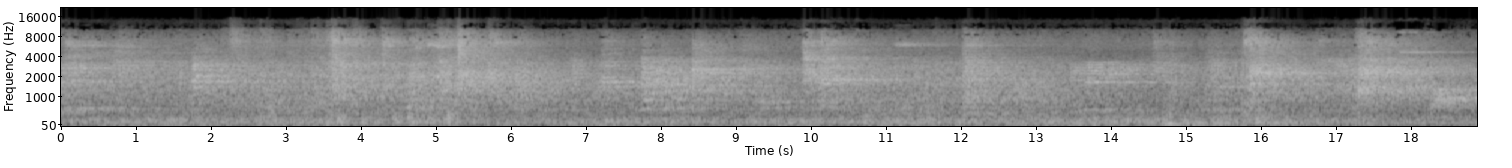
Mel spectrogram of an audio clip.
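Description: Ball hockey game sounds in a large, echoing indoor rink: distant players' voices and play noise over a steady rumble.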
